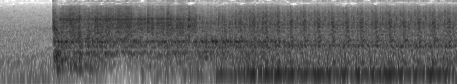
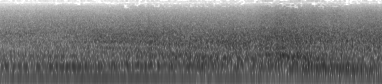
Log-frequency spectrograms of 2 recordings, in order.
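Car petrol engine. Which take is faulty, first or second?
first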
